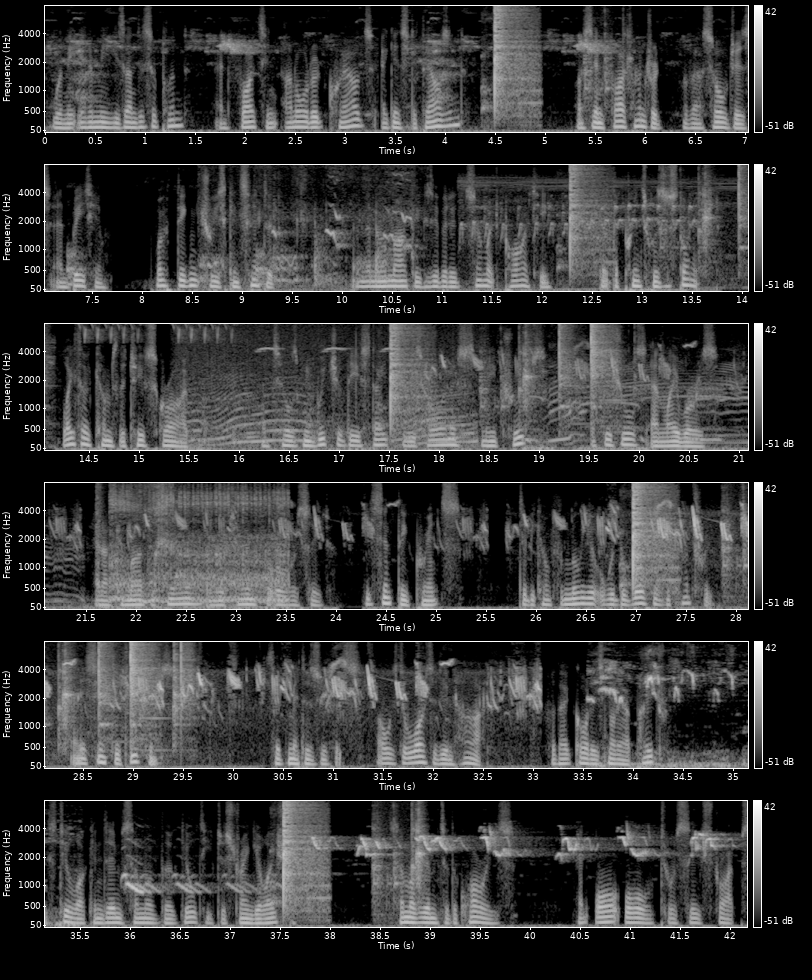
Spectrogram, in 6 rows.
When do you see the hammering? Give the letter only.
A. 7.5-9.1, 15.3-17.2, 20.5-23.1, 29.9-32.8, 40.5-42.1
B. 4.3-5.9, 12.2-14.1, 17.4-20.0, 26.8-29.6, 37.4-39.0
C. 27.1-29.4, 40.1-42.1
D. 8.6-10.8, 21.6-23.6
B.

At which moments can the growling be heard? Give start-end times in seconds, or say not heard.
8.6-10.8, 21.6-23.6.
